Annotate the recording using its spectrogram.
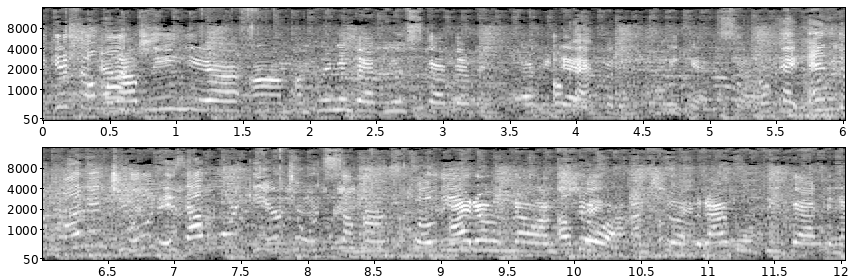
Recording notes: Live from the Manhattan Vintage Show! As I record live from the Manhattan Vintage show. You're going to hear a few of those fashion enthusiasts here on this podcast.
